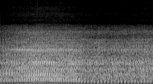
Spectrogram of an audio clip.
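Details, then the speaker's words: High-mileage snowbike on a run to check the clutch. Engine flares high with a loose, rough note but no power to drive. Owner suspects the clutch is out of adjustment or the friction discs are worn out. "you can hear it just revving too much. I'm getting no power out of it, so I got enough to get me back home, so I'm gonna call that good."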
